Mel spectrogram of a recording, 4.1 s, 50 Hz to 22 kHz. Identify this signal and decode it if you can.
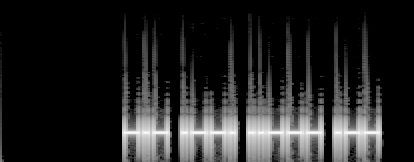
Morse code, heard as a keyed tone, about 25 wpm, 700 Hz. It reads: KP2W
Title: USA Call Signs - 4x Character Spacing - 25wpm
